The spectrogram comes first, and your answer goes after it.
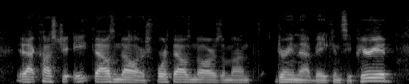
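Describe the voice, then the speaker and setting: Speaking at a very fast pace, a man holds a medium pitch with fairly even intonation. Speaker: company representative presenting to investors. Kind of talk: webinar presentation.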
